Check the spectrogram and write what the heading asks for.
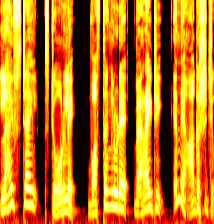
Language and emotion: Malayalam, surprised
